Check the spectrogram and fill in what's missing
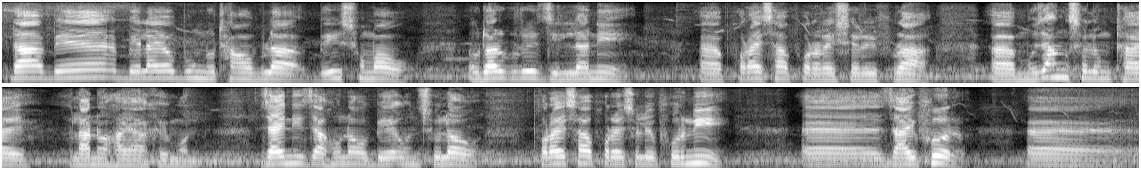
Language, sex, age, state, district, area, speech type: Bodo, male, 45-60, Assam, Udalguri, rural, spontaneous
